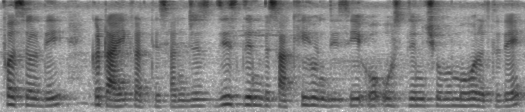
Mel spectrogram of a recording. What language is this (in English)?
Punjabi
